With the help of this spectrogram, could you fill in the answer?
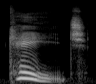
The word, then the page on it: cage: kéidʒ; ケェイジ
